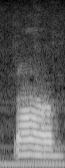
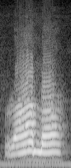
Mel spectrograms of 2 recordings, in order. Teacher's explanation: technically speaking this word would always be pronounced ra ra but in the north of India they just say r r in the south of India they say the full original Sanskrit pronunciation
